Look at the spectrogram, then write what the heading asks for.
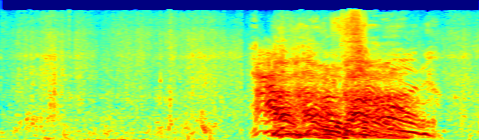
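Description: A sailing ship casts off and sets out on the last of the flood tide. A low, steady rumble gives way midway to a sudden loud surge of dense creaking and rushing sound, which holds for about two seconds before easing off.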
